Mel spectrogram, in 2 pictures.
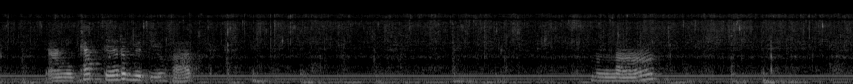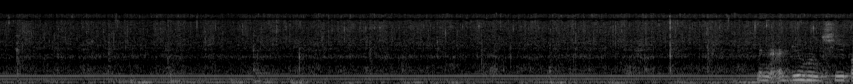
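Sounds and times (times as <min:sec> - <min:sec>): onion sizzling in oil: 0:00.0 - 0:17.0
spatula stirring in pot: 0:00.0 - 0:17.0
steady low hum: 0:00.0 - 0:17.0.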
